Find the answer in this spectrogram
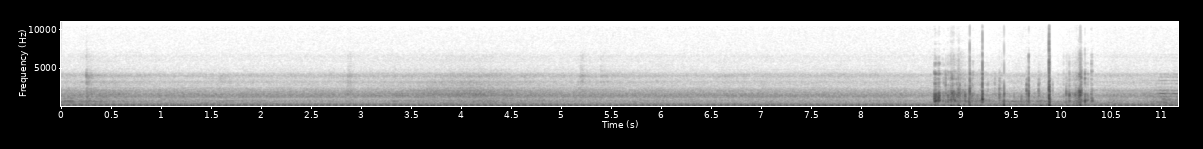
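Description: Hyosung GV250's V-twin engine idling steadily. A quick cluster of loud knocks comes about nine seconds in.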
